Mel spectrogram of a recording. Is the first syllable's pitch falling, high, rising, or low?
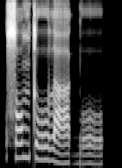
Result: high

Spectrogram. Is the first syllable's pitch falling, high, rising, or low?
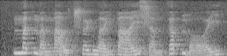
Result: high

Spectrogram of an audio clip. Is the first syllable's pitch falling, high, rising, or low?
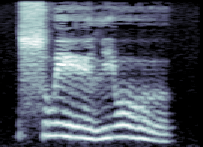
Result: falling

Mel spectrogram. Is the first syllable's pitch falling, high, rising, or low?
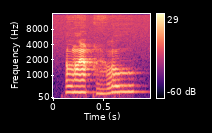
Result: high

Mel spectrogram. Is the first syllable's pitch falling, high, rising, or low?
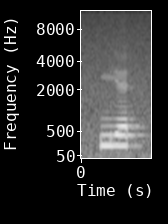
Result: high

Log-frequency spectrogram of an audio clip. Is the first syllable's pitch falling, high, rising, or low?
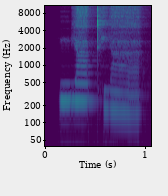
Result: high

